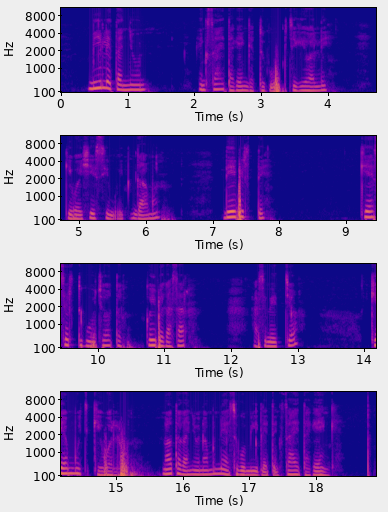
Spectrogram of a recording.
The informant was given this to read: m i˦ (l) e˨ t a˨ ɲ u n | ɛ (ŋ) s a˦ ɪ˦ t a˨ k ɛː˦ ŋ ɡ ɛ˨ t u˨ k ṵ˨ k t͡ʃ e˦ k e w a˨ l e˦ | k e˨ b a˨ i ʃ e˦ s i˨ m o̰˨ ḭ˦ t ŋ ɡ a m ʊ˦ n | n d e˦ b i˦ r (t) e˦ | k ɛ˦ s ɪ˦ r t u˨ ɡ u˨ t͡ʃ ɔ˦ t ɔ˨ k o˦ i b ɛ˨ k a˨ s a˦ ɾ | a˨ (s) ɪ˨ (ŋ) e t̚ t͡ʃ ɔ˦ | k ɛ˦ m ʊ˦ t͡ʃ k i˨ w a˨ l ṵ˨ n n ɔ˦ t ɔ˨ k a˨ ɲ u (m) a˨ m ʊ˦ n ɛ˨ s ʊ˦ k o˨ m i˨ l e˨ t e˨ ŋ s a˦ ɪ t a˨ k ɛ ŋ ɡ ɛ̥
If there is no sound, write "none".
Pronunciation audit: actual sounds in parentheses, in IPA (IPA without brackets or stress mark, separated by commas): l, ŋ, t, s, n, n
